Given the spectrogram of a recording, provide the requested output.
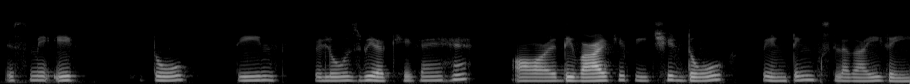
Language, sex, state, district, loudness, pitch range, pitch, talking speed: Hindi, female, Uttar Pradesh, Etah, -32 LUFS, 170-195 Hz, 185 Hz, 120 wpm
